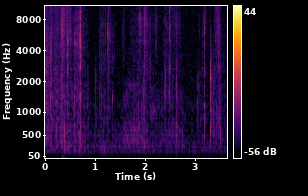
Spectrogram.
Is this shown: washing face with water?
no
